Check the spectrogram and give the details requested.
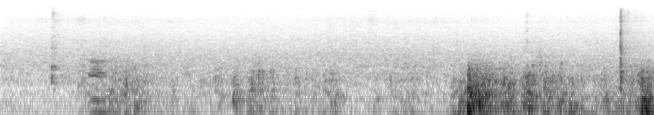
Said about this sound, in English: Oh, it's long overdue, the rain. It's been a long time since there's any rain.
